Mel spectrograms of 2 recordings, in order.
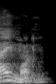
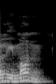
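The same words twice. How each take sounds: First: LIMÓN como "LAI-mon", a la inglesa; pronunciación americana. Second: Said in the usual way. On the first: Shown as a demonstration. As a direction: stress the first syllable of "Limón", said LAI. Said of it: "Porque se dice". ("Limón" dicho LAI-mon, a la americana) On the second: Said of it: "no Limón".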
